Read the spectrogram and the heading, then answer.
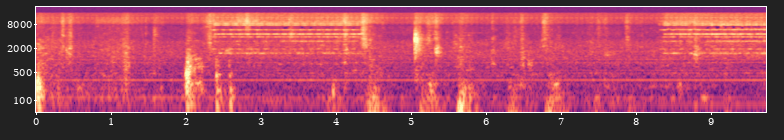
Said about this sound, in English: I'll be right back. I hear the phone. Let me answer the phone.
